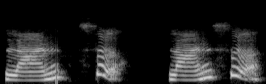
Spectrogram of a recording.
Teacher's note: The second tone rises up. And then at the highest pitch, it just falls down.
